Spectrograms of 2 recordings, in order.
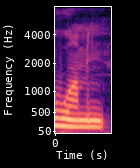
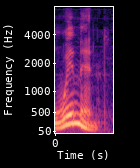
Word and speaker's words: women: My ex-girlfriend used to get very jealous when I talked to other women. Woman or women? Women. Again? Women. One woman, two? Women.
